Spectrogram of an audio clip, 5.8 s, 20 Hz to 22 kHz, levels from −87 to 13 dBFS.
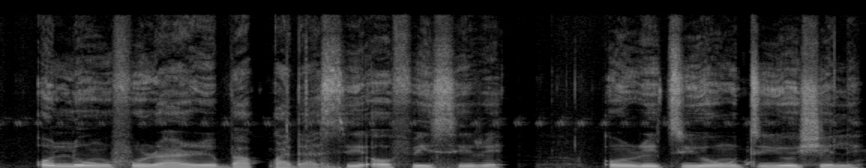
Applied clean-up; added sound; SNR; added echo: none; none; none; none.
